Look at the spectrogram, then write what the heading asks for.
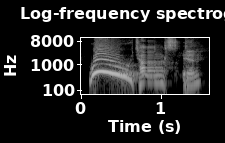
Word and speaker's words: Tungsten: So we're running an e-commerce store, an e-commerce company called Tungsten. That's how it's pronounced.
